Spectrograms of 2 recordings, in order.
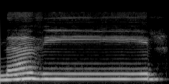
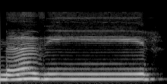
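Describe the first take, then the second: No difference in how they are said.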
